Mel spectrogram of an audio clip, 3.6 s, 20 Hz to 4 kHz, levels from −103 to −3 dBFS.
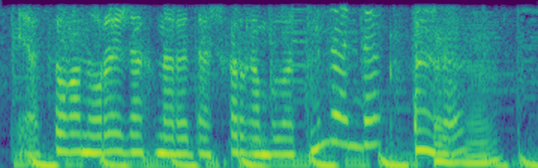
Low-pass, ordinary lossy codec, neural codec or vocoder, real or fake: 3.6 kHz; none; none; real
